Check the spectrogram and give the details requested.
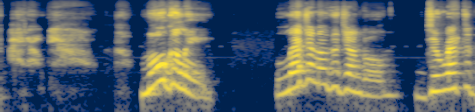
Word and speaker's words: Mowgli: Belongs to a Netflix movie, and it's oh, okay, I can't pronounce this, but it's Maui, which is The Legend of the Jungle, which is based Mowgli. Mowgli.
